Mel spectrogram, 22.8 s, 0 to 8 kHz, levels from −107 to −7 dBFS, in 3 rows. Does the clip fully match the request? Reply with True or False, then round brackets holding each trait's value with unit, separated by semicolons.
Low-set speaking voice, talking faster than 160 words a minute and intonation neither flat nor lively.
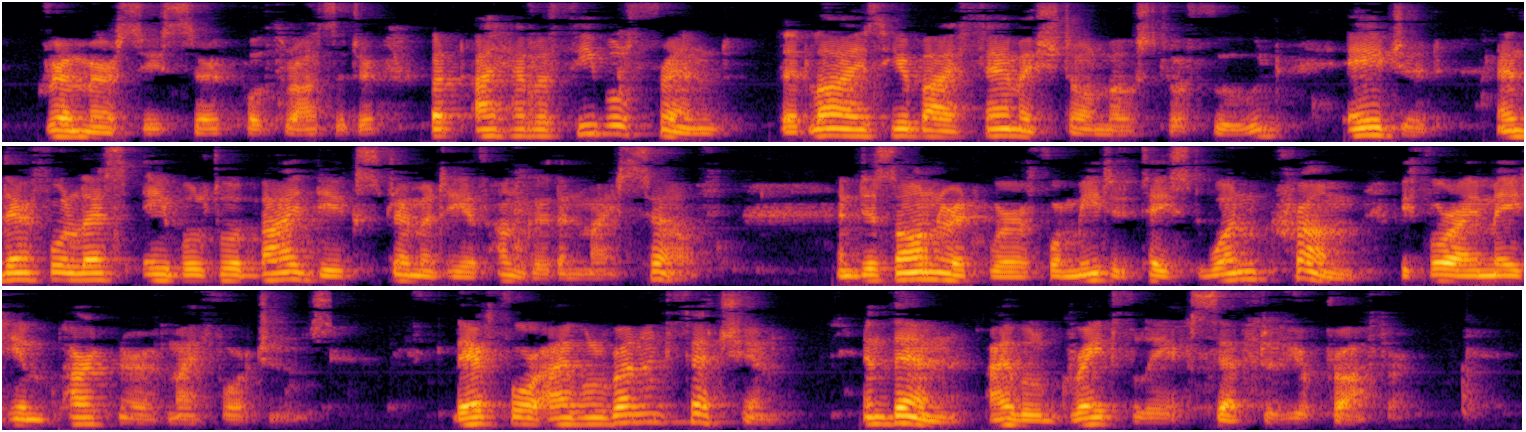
True (130 Hz; 170 wpm; 4.2 semitones)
